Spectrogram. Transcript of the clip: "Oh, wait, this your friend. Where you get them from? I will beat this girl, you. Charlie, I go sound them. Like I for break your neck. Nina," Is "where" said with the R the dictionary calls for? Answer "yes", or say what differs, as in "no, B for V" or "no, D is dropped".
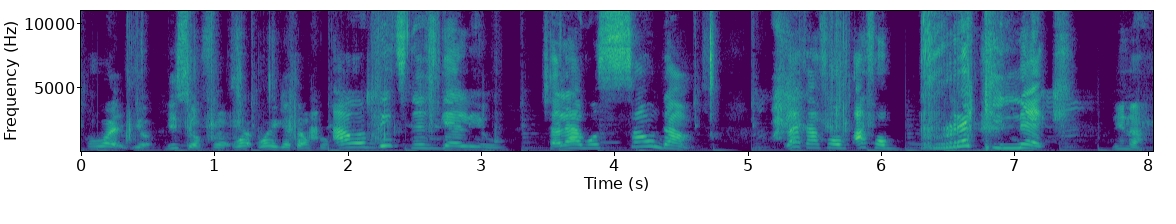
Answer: no, W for R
